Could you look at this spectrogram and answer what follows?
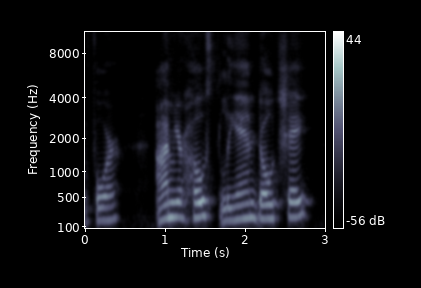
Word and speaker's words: Dolce: I'm your host Leanne Dolce, pronounced dol-say, like sweet softness whispered in French.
